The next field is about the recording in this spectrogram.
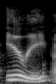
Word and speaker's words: Eyre: So Lieutenant General Erie, I believe is how you pronounce his name, E-Y-R-E, said he doesn't understand why North Korea is, quote, pushing so hard for the end of war declaration.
